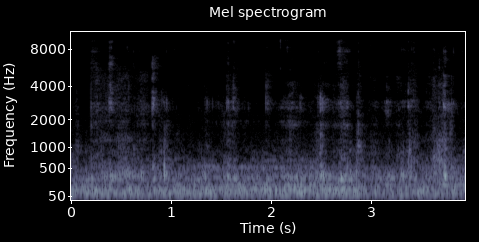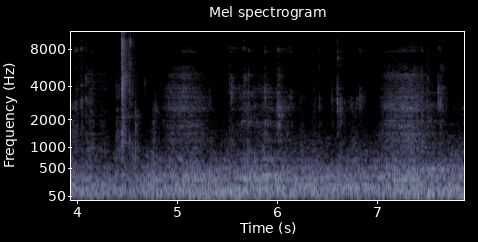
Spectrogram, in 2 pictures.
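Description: A person chewing a full mouthful of sub sandwich close to the microphone: a steady soft mashing with scattered small wet mouth clicks.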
